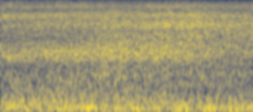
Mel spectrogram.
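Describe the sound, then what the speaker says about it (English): Ocean surf breaking on an empty beach, heard as a steady loud wash of broadband roar with some wind buffeting, continuous and without voices. "we were standing just where the waves are breaking over here"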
